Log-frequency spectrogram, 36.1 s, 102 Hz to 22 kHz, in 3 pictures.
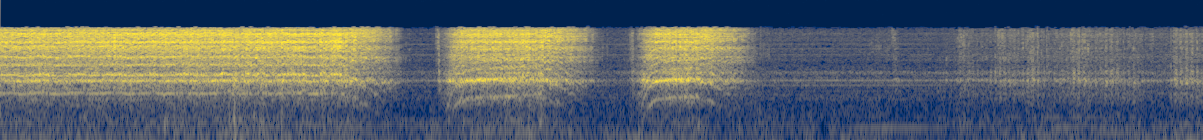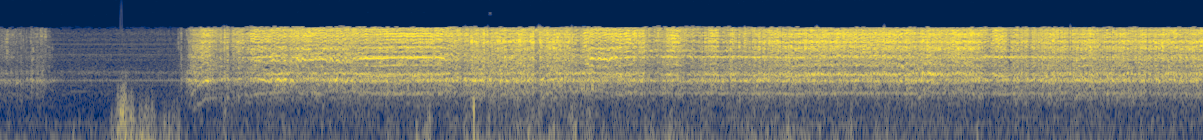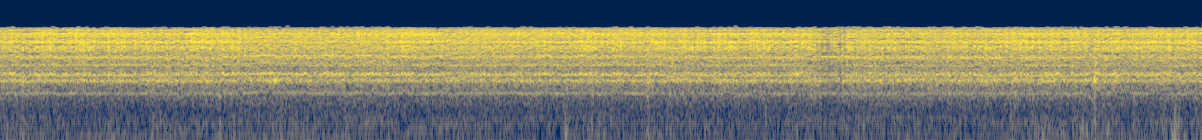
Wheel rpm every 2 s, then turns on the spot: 160, 130, 70, 40, 0, 20, 20, 140, 160, 160, 160, 160, 160, 160, 160, 160, 160, 160.
10-12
